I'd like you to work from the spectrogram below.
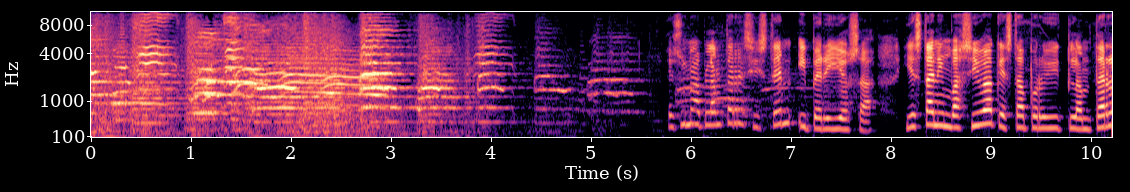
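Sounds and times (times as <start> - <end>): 
cat meowing: 0.0 - 7.3
speech: 6.1 - 10.2.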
